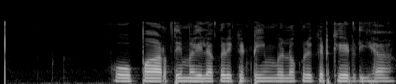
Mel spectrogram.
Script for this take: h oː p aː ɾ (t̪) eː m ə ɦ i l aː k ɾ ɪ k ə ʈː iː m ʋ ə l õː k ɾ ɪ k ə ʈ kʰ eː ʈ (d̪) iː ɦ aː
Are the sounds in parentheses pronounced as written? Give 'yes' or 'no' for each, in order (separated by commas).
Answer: yes, yes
